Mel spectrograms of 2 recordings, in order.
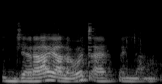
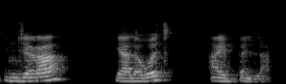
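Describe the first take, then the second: First: Fast, all in one breath group; fluent run-through. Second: Broken into parts with clear pauses between; word by word. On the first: Teacher repeating the Amharic sentence for learners, quick and fluent. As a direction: run the words together quickly without pauses. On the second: Teacher modelling an Amharic sentence for learners, word by word. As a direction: model it in separate chunks for learners. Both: Shown as a demonstration.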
